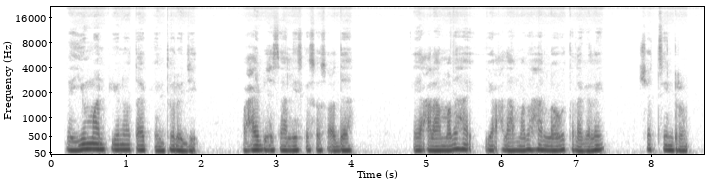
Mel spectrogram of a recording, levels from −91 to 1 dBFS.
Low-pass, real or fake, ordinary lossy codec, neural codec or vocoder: none; real; none; none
